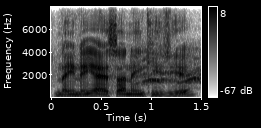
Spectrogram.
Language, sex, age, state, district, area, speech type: Urdu, male, 18-30, Bihar, Purnia, rural, spontaneous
